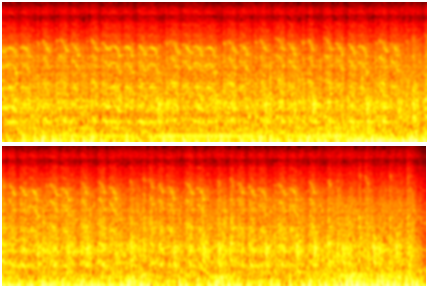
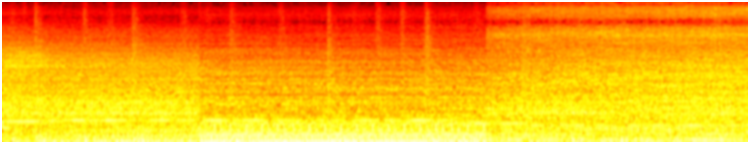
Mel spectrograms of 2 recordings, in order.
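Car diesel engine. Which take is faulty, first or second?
first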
